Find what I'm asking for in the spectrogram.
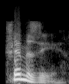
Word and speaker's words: Trimzi: Trimzi.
